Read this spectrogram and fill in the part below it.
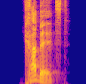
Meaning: second-person singular present of krabbeln
- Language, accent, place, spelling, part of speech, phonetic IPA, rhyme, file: German, Germany, Berlin, krabbelst, verb, [ˈkʁabl̩st], -abl̩st, De-krabbelst.ogg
